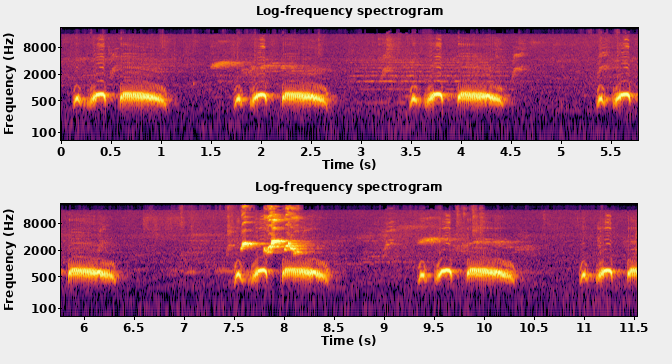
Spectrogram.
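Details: Spotted dove repeating its three-part coo in 'thúc liên thanh' style, a lure to prompt other doves to coo. Six phrases, two clipped notes then a long, slightly falling note, about every two seconds, with faint high chirps.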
